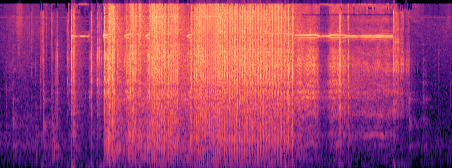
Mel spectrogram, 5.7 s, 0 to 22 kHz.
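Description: Bolts come off a 2000-2006 BMW X5 front suspension under an E12 socket on a power tool during ball joint work, with a few metallic clicks leading into a loud, sustained rattling burst lasting a few seconds, then clatter as it stops.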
